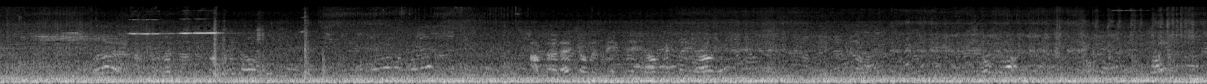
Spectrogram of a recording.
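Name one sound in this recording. A crowd of people chatter in the distance.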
